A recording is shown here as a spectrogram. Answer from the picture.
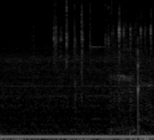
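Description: Faint computer keyboard typing: a few scattered key clicks, coming more often in the second half, over a steady low electrical hum.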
